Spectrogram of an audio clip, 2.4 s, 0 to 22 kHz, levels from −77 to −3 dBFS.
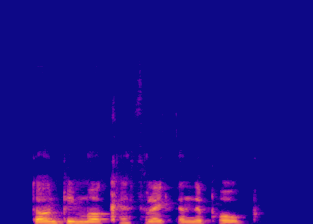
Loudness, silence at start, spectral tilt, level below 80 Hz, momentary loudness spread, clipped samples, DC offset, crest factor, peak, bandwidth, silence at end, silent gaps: -24 LUFS; 0.25 s; -7.5 dB/octave; -66 dBFS; 6 LU; under 0.1%; under 0.1%; 18 dB; -6 dBFS; 11 kHz; 0.4 s; none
